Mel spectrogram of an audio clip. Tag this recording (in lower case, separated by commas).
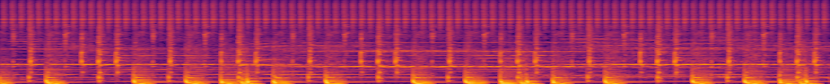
music, electronic music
